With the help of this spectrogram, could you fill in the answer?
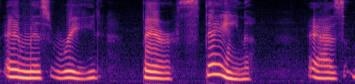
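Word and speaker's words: Berenstain: t a i n is uncommon people often mispronounce and misread be stain as be Steen after hearing and seeing this people misremember the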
